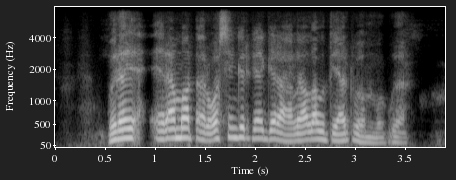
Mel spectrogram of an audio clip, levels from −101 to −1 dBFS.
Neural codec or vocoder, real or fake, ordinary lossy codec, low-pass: codec, 16 kHz in and 24 kHz out, 0.6 kbps, FocalCodec, streaming, 4096 codes; fake; none; 7.2 kHz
